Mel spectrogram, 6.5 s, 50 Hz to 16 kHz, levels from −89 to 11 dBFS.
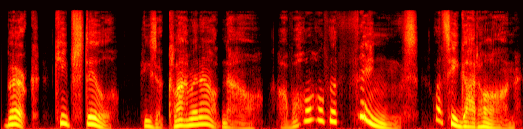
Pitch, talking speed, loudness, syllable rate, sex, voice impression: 155 Hz, 135 wpm, -18 LUFS, 3.2 syllables/s, male, masculine, middle-aged, tensed, powerful, clear, fluent, cool, mature, friendly, wild, lively, slightly strict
